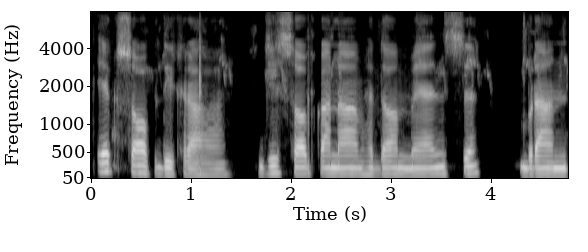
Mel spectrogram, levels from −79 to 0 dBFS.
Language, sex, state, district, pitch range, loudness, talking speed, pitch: Hindi, male, Bihar, Muzaffarpur, 110-120 Hz, -20 LUFS, 150 wpm, 110 Hz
